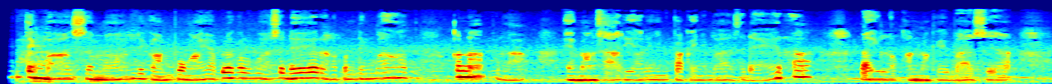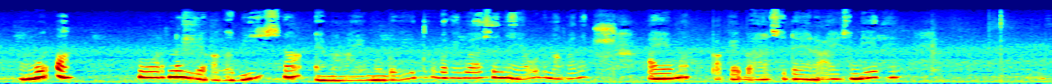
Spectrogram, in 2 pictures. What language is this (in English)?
Betawi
